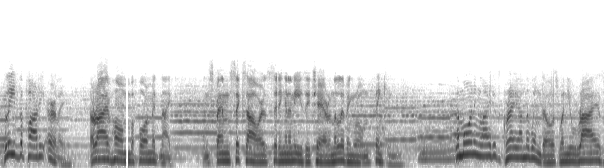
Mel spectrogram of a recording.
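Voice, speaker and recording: Ominous, insinuating radio suspense narrator, loud music. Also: male voice, mid-range voice. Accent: American. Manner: insinuating, dramatic, pointed rhetorical questions. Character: ominous taunting narrator addressing the protagonist directly. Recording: dull vintage radio recording, loud music. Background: loud dramatic music.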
